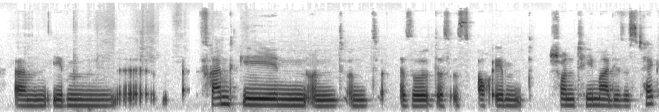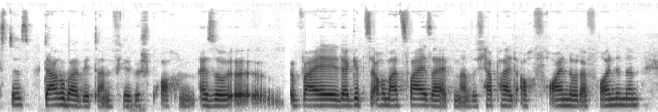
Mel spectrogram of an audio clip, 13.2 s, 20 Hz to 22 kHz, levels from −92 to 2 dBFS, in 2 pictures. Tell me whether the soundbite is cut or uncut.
cut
